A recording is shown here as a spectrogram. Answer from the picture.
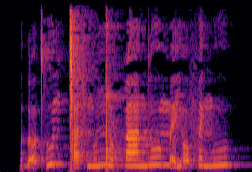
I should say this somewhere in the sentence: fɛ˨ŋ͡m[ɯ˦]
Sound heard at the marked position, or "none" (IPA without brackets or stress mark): u˦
